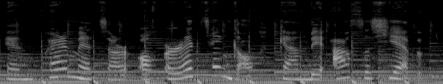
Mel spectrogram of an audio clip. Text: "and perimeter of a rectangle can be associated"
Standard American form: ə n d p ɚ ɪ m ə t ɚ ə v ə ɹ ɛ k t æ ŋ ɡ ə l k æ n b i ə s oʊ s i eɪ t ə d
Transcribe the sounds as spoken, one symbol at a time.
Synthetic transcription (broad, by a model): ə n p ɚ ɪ m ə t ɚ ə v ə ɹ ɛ t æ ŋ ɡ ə l k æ n b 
